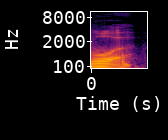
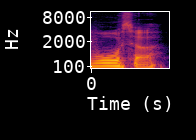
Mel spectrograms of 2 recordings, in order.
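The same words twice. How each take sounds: First: The T in the middle is dropped. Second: The T in the middle is clearly pronounced. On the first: "I say water. It just it rolls off. It's easier to say" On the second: "I don't say water"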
